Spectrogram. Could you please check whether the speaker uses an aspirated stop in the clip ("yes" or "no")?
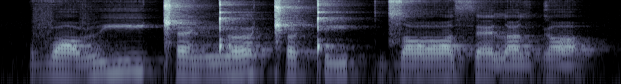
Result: no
